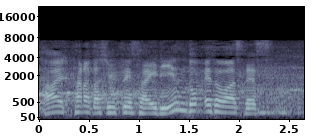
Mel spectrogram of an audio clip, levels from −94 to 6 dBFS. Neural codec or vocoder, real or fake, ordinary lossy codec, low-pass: autoencoder, 48 kHz, 32 numbers a frame, DAC-VAE, trained on Japanese speech; fake; MP3, 48 kbps; 7.2 kHz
